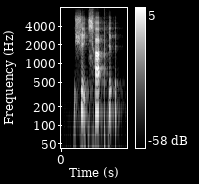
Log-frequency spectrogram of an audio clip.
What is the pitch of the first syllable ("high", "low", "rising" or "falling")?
falling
